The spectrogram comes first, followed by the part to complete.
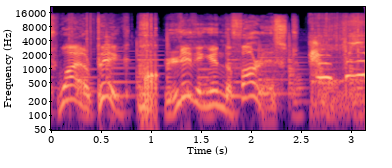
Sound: snorts

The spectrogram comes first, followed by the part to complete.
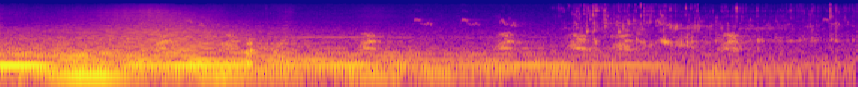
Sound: dog barking outside

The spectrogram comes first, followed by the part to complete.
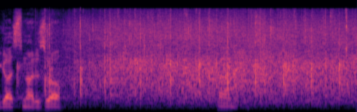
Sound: audience clapping

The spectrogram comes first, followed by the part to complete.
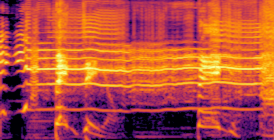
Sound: Tina continues screaming yeah

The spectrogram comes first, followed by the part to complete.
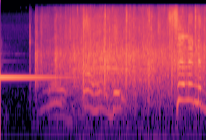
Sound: applause

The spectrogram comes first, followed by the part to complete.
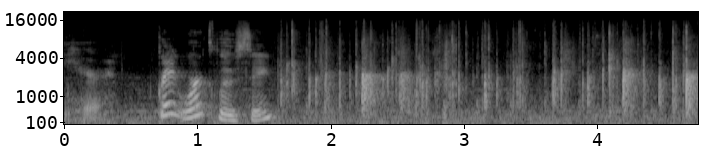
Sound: applause

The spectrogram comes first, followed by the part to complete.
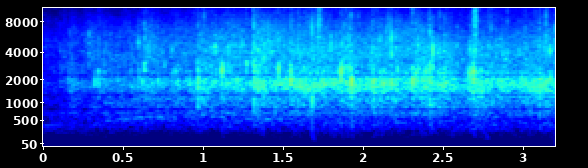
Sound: applause

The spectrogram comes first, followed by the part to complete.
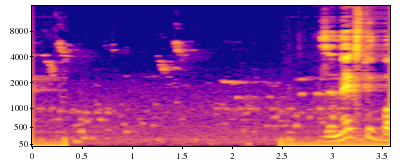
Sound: birds chirping

